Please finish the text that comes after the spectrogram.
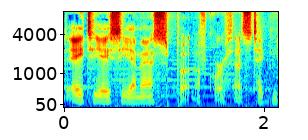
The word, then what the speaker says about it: ATACMS: an abbreviation for but considering it's an actual abbreviation you should be pronouncing it atacms but of course that's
